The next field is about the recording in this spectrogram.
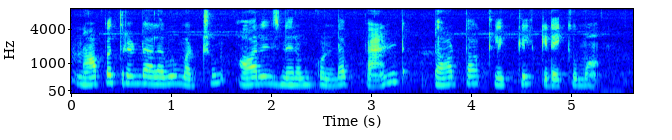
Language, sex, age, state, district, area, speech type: Tamil, female, 18-30, Tamil Nadu, Tiruvallur, rural, read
